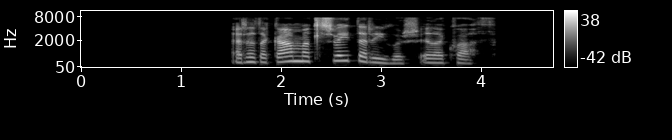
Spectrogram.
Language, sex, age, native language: Icelandic, female, 20-29, Icelandic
